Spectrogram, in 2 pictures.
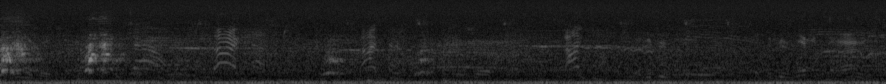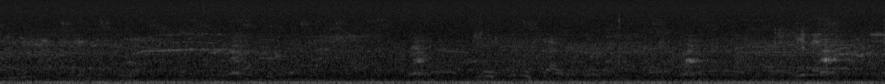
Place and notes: Sheepdog trials ... open lavalier mics clipped to sandwich box ... plenty of background noise ...
York, UK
